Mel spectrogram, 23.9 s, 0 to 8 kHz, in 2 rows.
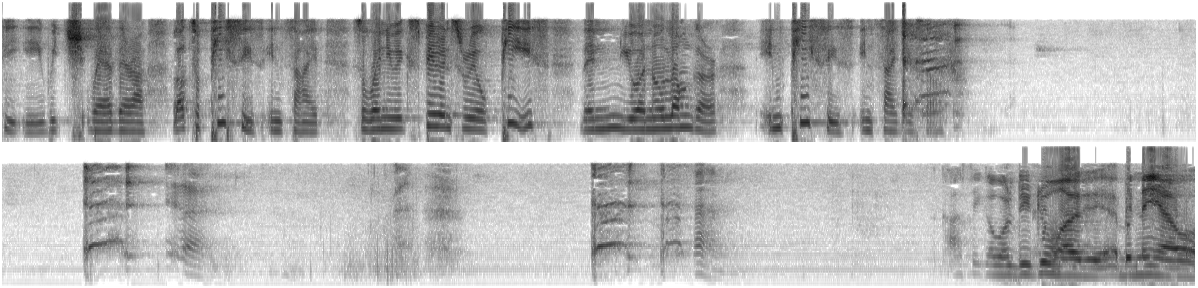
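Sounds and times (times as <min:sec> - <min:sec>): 
speech: 0:00.0 - 0:09.6, 0:21.7 - 0:23.8
coughing and throat clearing: 0:09.1 - 0:09.8, 0:12.8 - 0:14.2, 0:17.8 - 0:19.3.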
